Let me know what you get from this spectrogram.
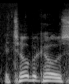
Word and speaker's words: Etobicoke: LCBO is aware of the shop theft incident at one of our Etobicoke. The K is silent. Etobicoke's store locations on Friday and are grateful that there were no reported injuries, according to the LCBO press office.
